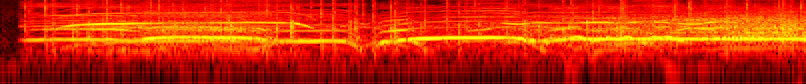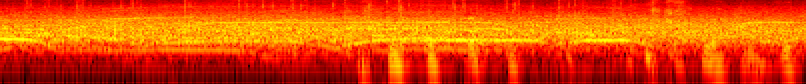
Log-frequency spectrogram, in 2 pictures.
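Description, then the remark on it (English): A crowd in an auditorium claps and cheers loudly and steadily for about eight seconds, with high whoops and yells rising above a dense wash of applause. “the crowd grows. A couple people in the front row.”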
